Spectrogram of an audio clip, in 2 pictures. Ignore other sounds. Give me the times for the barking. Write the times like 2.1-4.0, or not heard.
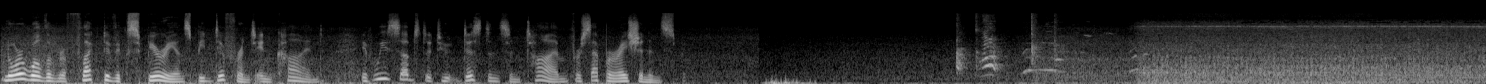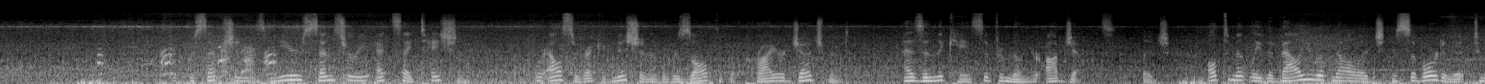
9.6-11.5, 15.8-17.6.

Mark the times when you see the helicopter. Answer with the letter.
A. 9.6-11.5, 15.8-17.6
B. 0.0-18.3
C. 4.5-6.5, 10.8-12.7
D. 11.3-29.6
D.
